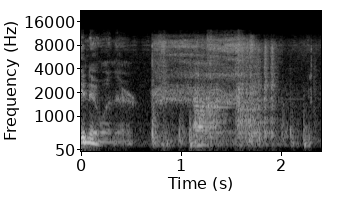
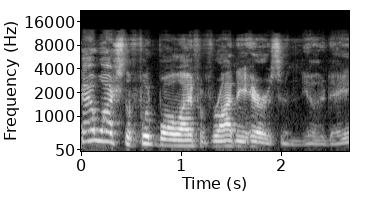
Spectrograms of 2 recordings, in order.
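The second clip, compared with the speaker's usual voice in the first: normal talking voice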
